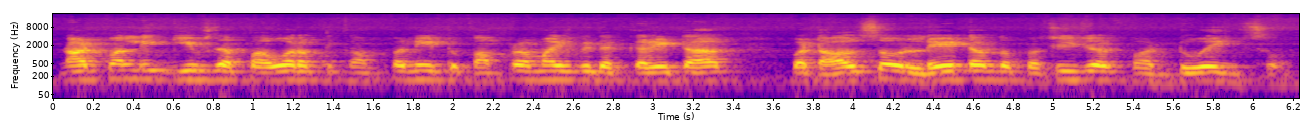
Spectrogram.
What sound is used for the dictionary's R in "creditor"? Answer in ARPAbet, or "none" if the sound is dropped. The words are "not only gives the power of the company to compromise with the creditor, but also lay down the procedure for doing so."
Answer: none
